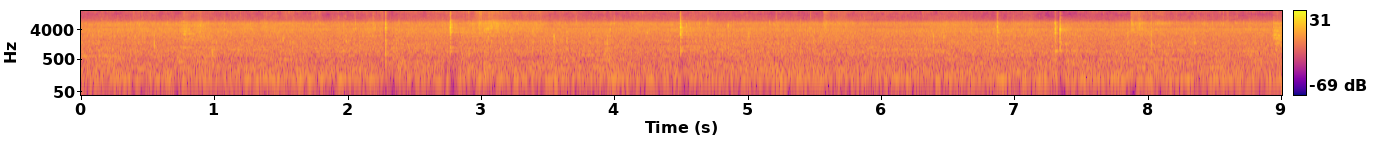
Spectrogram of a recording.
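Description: Coconut-milk curry bubbling in an aluminium pot on a gas burner while a metal spoon stirs it, clicking against the pot now and then. Under it runs a steady hiss.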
